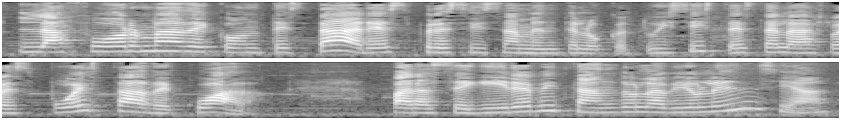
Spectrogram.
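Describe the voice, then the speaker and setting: A woman's voice: medium pitch, moderate pace, a bit bright, faint music behind. A woman hosting a health radio show, agreeing readily and adding her own remarks. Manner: agreeable, affirming interjections. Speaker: radio host.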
